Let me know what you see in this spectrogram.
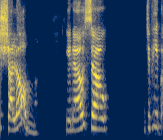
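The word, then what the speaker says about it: שלום: an american pronunciation versus like the israeli pronunciation is shalom you know so do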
